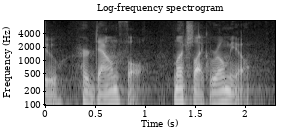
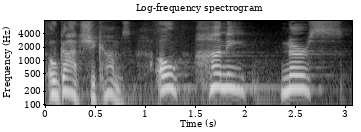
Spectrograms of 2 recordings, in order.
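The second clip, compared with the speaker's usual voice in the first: gushing, much higher sugary Juliet; sweet-talking shift; 11 semitones higher, slower than usual. Acted. Juliet greeting the nurse she grumbled about, suddenly sweet-talking. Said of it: "watch this shift in her tone when the nurse comes in".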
